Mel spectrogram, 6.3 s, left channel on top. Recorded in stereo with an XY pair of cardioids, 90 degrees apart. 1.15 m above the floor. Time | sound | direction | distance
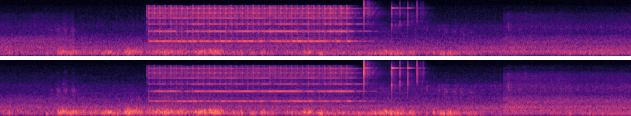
1.5 | a phone ringing | 60° left | 2 m
3.6 | a clink | 65° right | 0.7 m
